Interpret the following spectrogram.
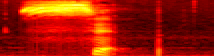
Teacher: s is unvoiced the air will pass over the tip of the tongue just touching your bottom front teeth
